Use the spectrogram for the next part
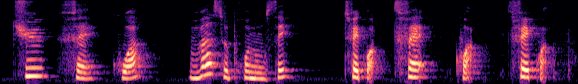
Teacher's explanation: Si le verbe commence par une consonne, le U peut disparaître ou il est prononcé de manière très légère.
